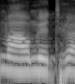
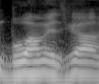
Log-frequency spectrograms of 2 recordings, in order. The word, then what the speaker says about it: 모하메트: 있는 것은 코란이라고 아니고 꾸란이라고 있는 것은 모하마드가 이게 또 마호메트가 아니고 모하메트가 이제 그 알라께서는 아랍어로 발음해야 좋아하신답니다.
